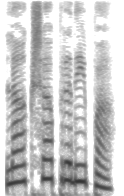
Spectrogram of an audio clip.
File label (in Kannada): "ಲಾಕ್ಷಾಪ್ರದೀಪ", Kannada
